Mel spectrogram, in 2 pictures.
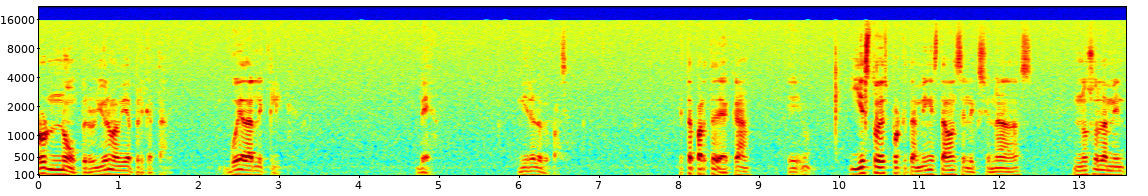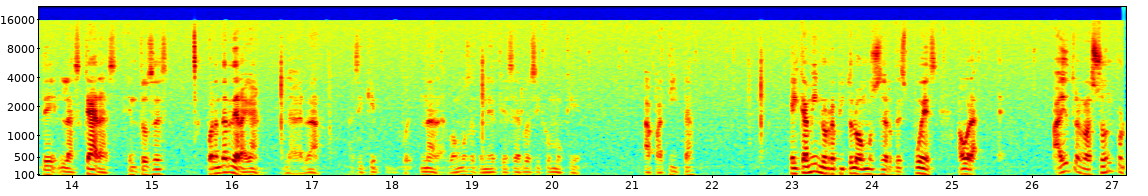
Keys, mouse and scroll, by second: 2.7 click, 3.3-5.9 middle drag, 6.2-6.6 scroll up 1, 6.8 middle click, 10.3 ctrl+z, 11.1-12.2 middle drag, 14.1 middle click, 15.1 scroll down 1, 15.4 middle click, 16.7 shift+middle click, 17.5 shift+scroll up 1, 18.5 right click, 19.2 shift+right click, 19.8 shift+right click, 20.3 shift+right click, 20.8 shift+right click, 21.3 shift+right click, 21.7 shift+right click, 22.2 shift+right click, 22.7 shift+middle click, 24.3 shift+right click, 24.8 shift+right click, 25.2 shift+right click, 26.0 shift+right click, 26.8 shift+right click.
